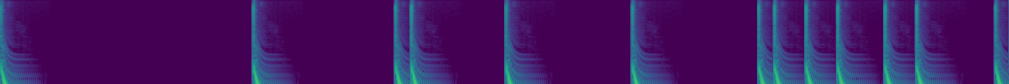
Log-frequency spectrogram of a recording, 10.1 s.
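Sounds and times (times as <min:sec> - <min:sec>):
kick drum: 0:00.0 - 0:00.4, 0:02.6 - 0:03.0, 0:04.0 - 0:04.5, 0:05.1 - 0:05.4, 0:06.3 - 0:06.7, 0:07.6 - 0:10.0.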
